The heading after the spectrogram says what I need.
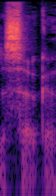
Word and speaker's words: Ahsoka: uh yeah on Clone Wars uh yeah Anakin pronounces it ahsoka so yeah so she's rumored to be in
